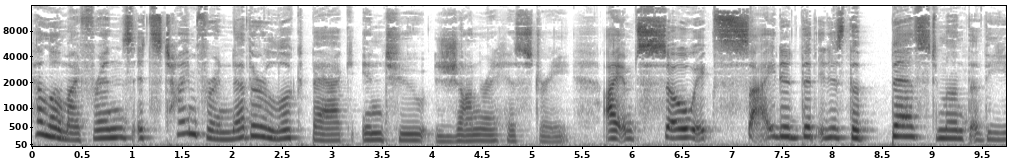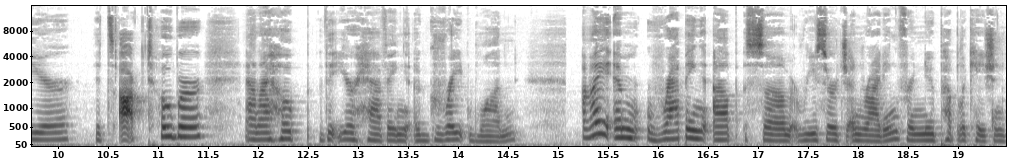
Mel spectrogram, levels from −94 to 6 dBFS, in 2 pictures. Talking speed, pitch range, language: 150 wpm, 160-225 Hz, English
